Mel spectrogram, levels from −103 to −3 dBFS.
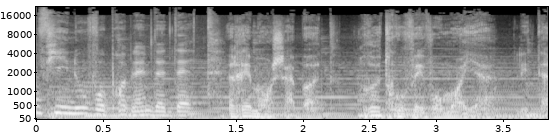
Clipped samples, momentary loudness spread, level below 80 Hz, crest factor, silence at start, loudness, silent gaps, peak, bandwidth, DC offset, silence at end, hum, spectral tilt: under 0.1%; 7 LU; -24 dBFS; 12 dB; 0 s; -13 LUFS; none; 0 dBFS; over 20 kHz; under 0.1%; 0 s; none; -4.5 dB/octave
